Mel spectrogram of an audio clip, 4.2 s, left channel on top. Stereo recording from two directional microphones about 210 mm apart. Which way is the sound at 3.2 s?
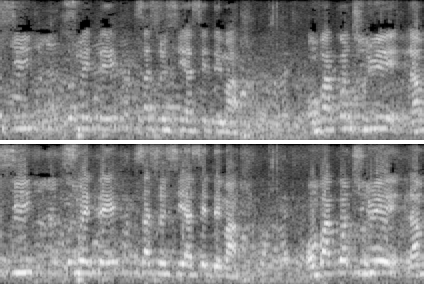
30° right (ahead or behind).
